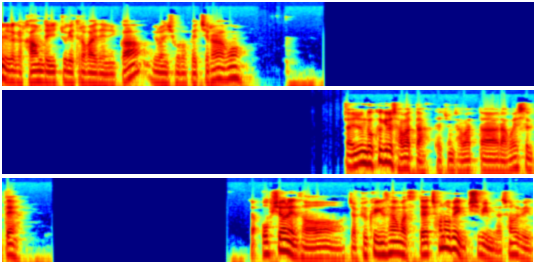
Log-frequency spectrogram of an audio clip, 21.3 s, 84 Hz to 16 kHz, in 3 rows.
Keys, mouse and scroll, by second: 2.7 space, 2.8 click, 4.7 middle click, 6.2 ctrl+shift+z, 7.1 shift+z, 8.2 middle click, 15.5 ctrl+shift+z, 17.1 click, 17.5 click, 18.8 click, 20.1 click.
